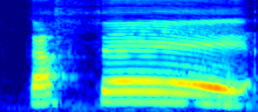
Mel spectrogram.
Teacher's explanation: Aí você observa aí que a sílaba tônica é o fé.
